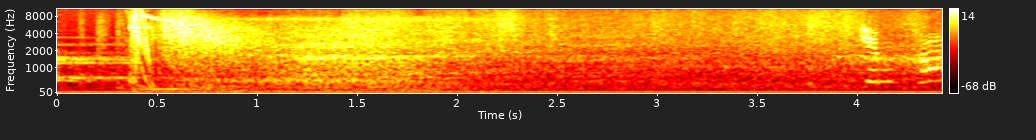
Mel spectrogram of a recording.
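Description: A sudden sharp crash-like sound effect about half a second in, trailing off into a long fading hiss, over background music.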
